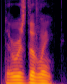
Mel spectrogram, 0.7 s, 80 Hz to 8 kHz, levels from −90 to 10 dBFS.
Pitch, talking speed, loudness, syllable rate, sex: 110 Hz, 355 wpm, -14 LUFS, 8.9 syllables/s, male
